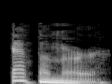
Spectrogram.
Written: epimerism

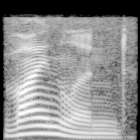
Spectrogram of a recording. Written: Vineland

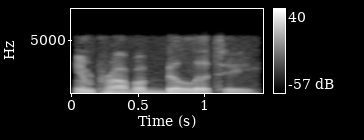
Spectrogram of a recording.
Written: improbability

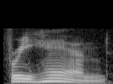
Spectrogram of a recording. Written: free hand

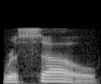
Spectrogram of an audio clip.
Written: Rousseau

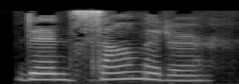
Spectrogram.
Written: densometer

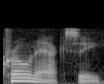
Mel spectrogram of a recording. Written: chronaxie

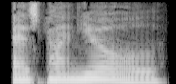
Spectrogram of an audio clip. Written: espanol

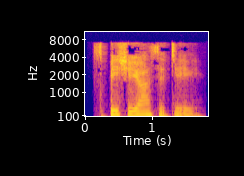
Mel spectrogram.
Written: speciosity

